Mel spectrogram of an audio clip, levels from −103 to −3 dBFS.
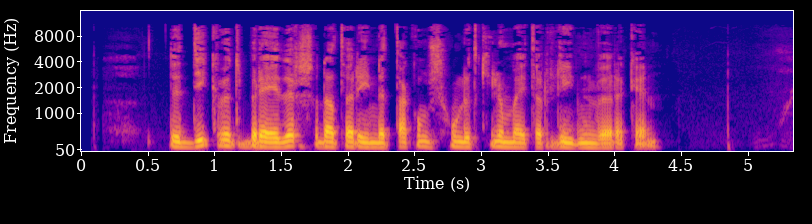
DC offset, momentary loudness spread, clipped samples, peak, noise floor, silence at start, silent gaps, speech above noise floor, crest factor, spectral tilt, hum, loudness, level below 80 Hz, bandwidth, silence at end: under 0.1%; 10 LU; under 0.1%; -2 dBFS; -62 dBFS; 0.65 s; none; 42 dB; 18 dB; -6.5 dB/octave; none; -20 LUFS; -66 dBFS; 11.5 kHz; 1.05 s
